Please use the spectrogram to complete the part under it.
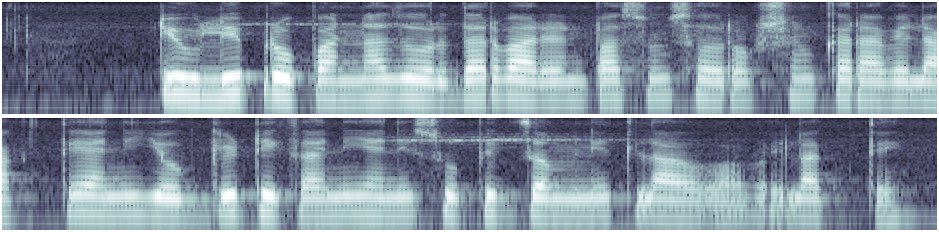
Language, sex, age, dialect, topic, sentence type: Marathi, female, 18-24, Varhadi, agriculture, statement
